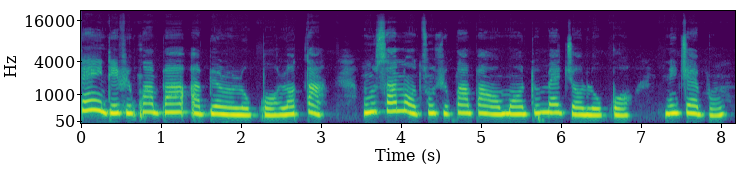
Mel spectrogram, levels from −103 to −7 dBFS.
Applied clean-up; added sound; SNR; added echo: none; none; none; none.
